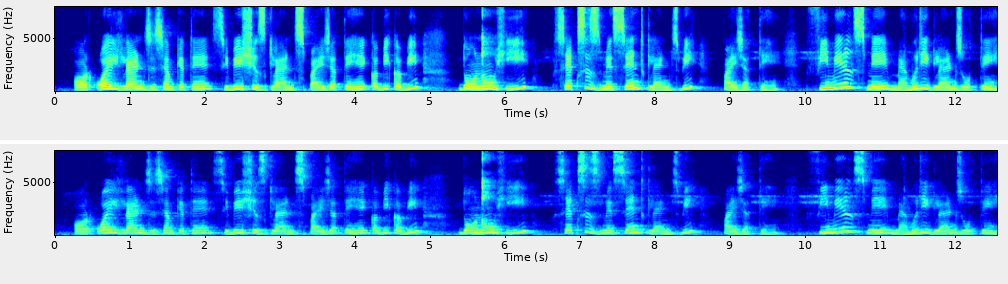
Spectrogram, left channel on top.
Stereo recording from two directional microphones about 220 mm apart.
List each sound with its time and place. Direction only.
0.3 s a woman's voice: 50° left (ahead or behind)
